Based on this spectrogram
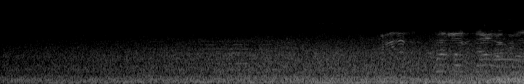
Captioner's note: traffic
